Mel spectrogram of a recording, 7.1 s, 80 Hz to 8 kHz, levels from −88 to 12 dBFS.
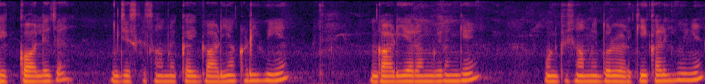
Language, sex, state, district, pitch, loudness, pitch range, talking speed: Hindi, male, Maharashtra, Chandrapur, 150 Hz, -22 LUFS, 150-165 Hz, 180 wpm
